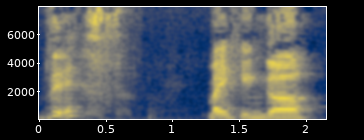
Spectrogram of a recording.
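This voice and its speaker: A woman's voice: medium pitch, drawn-out words. A young woman teaching a children's spelling lesson, patient and encouraging, explaining each word step by step.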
